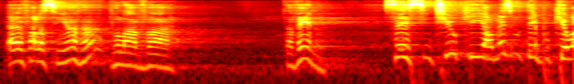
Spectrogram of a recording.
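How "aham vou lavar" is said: low, dismissive brush-off; half-hearted agreement that belittles. Acted. Son answers his mother about washing dishes, dismissive. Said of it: "eu desmereci a minha mãe".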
